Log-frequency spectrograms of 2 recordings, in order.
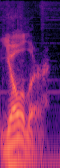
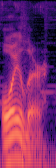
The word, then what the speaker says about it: Euler: pretty strange, especially since it's actually pronounced Oiler.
